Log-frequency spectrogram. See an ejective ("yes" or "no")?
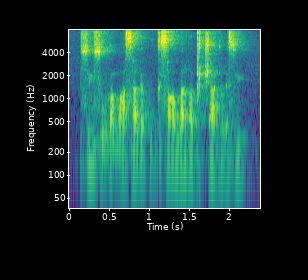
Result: no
